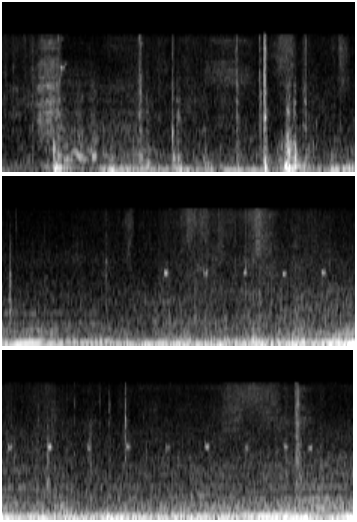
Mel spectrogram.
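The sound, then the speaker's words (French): A large farm sprayer, about to spray, crosses a road in a vineyard area on a windy day; its engine rumbles low and steady, swelling louder over time, with a few sharp clanks early on and a faint train of evenly spaced high beeps later. “Il y a un gros engin là devant nous, justement, qui est en train de traverser la route.”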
